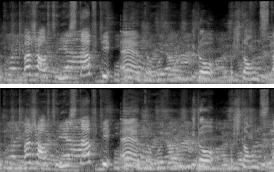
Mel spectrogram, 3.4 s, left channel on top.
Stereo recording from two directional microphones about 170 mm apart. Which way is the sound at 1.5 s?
5° right (ahead or behind).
